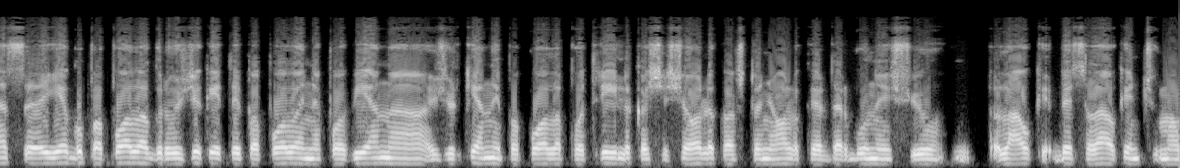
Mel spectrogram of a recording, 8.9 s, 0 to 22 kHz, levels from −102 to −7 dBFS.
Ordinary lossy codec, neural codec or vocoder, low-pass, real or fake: MP3, 96 kbps; none; 14.4 kHz; real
